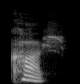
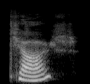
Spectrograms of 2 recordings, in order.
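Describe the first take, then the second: First: The k and the a sound plain. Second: The k and the a sound softened. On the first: It means snow. "şapkasız telaffuz edersen farklı anlama geliyor" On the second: It means profit. "şapkalı telaffuz edersen farklı anlama geliyor"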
